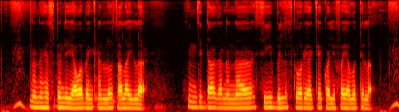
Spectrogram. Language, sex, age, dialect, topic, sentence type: Kannada, male, 31-35, Central, banking, question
